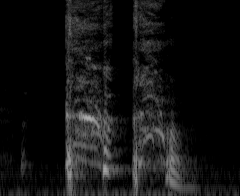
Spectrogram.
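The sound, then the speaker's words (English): Two quick, harsh coughs in close succession, the second rougher and trailing off, with no talking around them. “I've got a cough here, so I want to tell you, if I cut out bits and pieces here, I'm just cutting out my coughs.”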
